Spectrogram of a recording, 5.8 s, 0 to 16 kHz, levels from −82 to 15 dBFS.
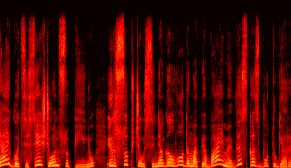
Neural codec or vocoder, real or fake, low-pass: none; real; 14.4 kHz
